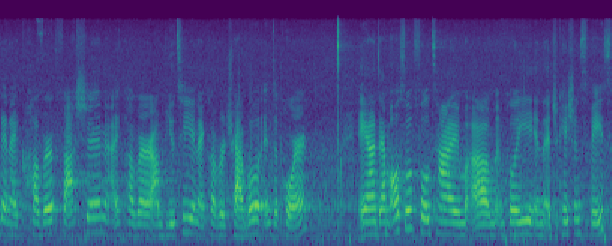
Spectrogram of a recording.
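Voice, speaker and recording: A woman's voice: mid-range voice, a bit bright, slight background noise, poor audio. A woman from Jamaica, introducing herself earnestly as a lifestyle blogger on a panel at an event. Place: event hall.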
